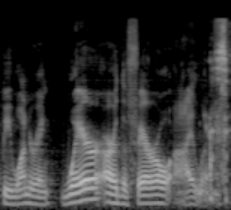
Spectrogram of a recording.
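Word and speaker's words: Faroe: you going and spell it's spelled f a r o e yes Pharaoh Islands Pharaoh Islands is um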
